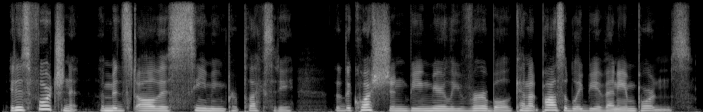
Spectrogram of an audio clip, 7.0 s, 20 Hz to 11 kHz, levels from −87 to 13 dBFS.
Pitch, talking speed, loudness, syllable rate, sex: 200 Hz, 170 wpm, -19 LUFS, 6.4 syllables/s, female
